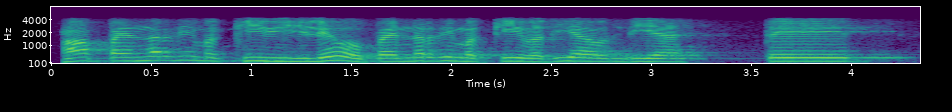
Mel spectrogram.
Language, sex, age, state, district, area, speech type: Punjabi, male, 18-30, Punjab, Bathinda, rural, conversation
